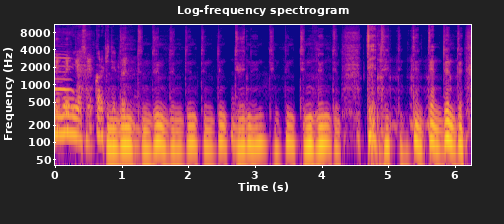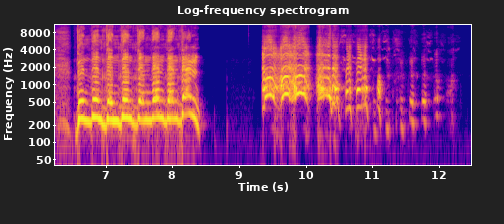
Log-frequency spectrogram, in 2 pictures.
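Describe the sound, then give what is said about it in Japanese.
A man's voice makes a run of sharp, high, rhythmic squawks and clucks, imitating a chicken, following earlier lower vocal noises, with a short pause before another burst of squawking. “ニワトリ。 ニワトリ。”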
